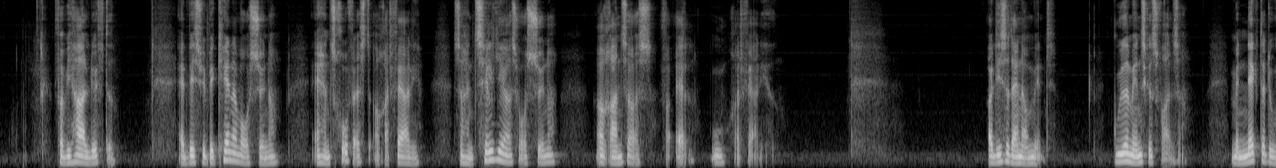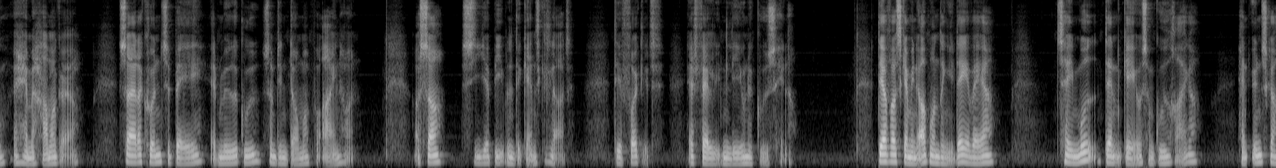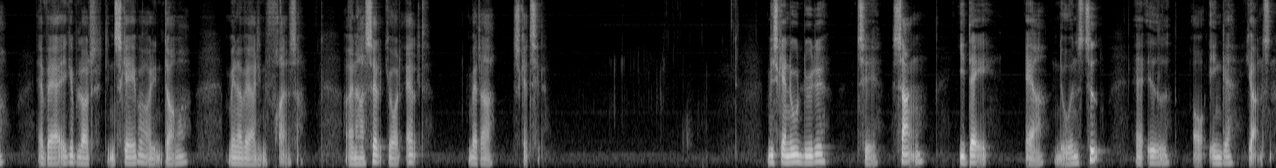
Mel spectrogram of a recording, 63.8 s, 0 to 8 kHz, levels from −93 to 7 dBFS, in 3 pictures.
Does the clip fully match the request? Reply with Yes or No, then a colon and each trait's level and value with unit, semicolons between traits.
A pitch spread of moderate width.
Yes: average, 3.0 semitones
